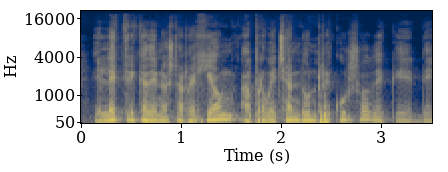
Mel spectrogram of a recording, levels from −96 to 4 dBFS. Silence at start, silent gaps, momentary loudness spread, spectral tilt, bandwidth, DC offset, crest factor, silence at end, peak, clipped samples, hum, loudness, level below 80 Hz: 0.15 s; none; 8 LU; -6 dB/octave; 14 kHz; under 0.1%; 16 dB; 0 s; -4 dBFS; under 0.1%; none; -21 LUFS; -30 dBFS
